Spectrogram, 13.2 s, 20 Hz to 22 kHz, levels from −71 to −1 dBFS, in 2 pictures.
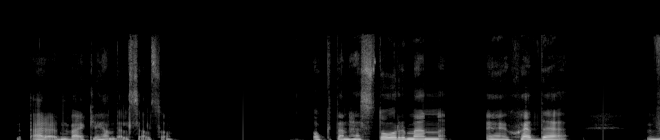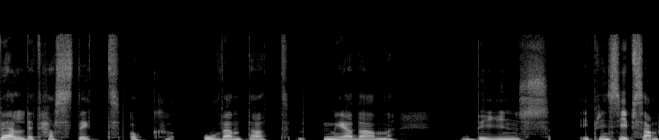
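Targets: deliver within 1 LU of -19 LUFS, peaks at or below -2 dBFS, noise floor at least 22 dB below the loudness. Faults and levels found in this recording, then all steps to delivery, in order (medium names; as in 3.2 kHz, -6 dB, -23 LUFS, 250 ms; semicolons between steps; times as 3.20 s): clicks found 7; loudness -27.5 LUFS; peak level -9.5 dBFS; loudness target -19.0 LUFS
-> de-click; trim +8.5 dB; peak limiter -2 dBFS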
